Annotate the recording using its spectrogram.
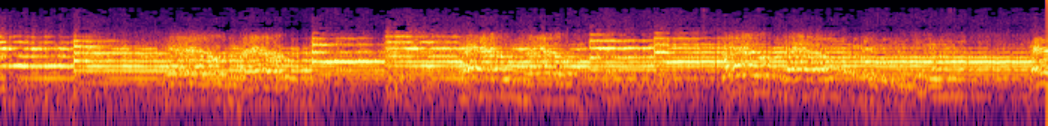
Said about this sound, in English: bell for Pall Mall.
